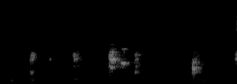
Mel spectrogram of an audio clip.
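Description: Marker squeaking on a whiteboard in a handful of short, separate strokes as a word is written.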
